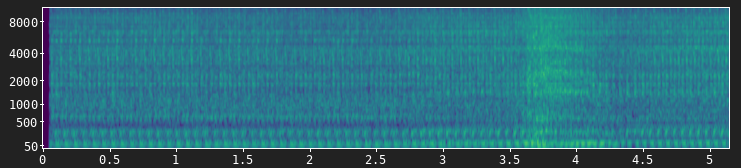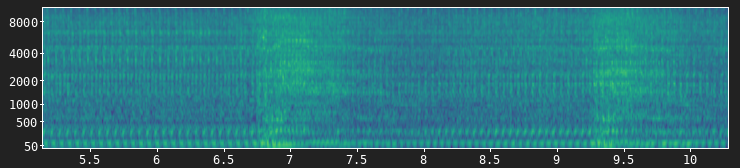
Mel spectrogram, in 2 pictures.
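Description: Cold single running a steady, slightly uneven idle with three quick throttle blips; there's an odd mechanical noise but nothing pins the cause.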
